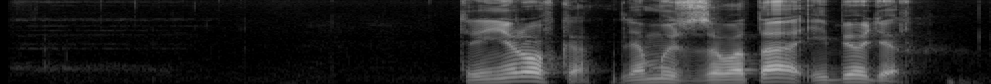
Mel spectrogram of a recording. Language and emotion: Russian, positive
